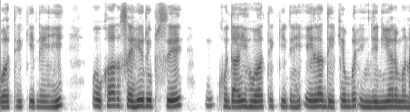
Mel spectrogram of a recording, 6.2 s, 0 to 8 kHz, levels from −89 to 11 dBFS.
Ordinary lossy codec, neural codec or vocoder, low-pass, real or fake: none; codec, 16 kHz, 4 kbps, FunCodec, trained on LibriTTS, 50 frames a second; 7.2 kHz; fake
